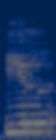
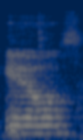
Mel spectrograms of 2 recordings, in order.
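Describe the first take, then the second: First: The final S sound is not pronounced. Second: The final S sound is pronounced. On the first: The speaker calls it right. "In French, you do not pronounce that S" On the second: The speaker calls it wrong. "That is me pronouncing that in English"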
